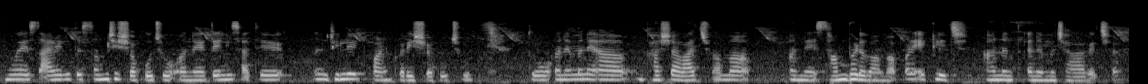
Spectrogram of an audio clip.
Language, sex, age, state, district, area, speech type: Gujarati, female, 18-30, Gujarat, Rajkot, urban, spontaneous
